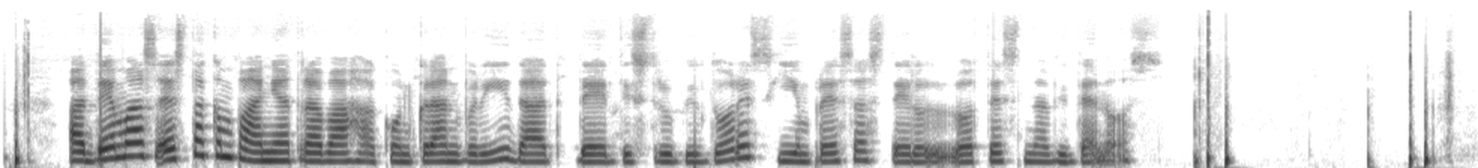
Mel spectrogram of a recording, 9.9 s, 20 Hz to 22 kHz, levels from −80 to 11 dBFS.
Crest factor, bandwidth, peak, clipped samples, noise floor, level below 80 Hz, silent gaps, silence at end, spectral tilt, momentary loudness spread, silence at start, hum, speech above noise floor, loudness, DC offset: 18 dB; 16 kHz; 0 dBFS; under 0.1%; -66 dBFS; -50 dBFS; none; 0.2 s; -6.5 dB/octave; 11 LU; 0.1 s; none; 50 dB; -18 LUFS; under 0.1%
